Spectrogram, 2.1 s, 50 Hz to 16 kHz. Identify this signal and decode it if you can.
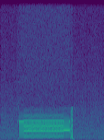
Packet radio (AX.25, as in APRS).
